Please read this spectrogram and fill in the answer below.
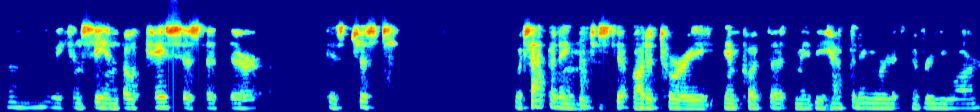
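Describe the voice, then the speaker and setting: A man leading a guided meditation as a teacher, speaking gently and haltingly with long, unhurried pauses. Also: medium pitch, gravelly, slightly rough, rough recording.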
